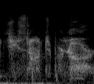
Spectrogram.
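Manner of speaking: very quiet stage whisper. Describing a self-employed woman, the speaker whispers the word entrepreneur: whispered. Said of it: "but I'll whisper it".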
